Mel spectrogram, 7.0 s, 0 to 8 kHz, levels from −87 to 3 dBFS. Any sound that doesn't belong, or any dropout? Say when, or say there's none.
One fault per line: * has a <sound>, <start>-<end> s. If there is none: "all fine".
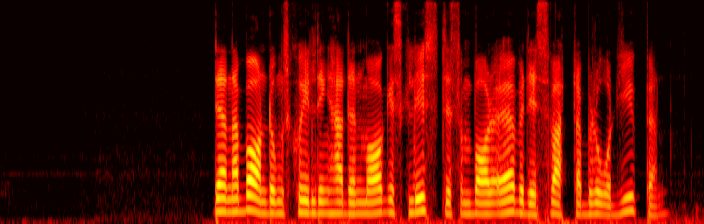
all fine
